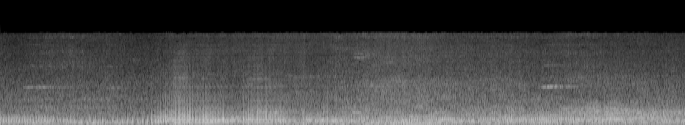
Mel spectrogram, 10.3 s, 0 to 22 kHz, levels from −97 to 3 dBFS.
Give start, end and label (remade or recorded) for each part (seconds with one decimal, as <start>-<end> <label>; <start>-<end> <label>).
0.0-2.6 recorded; 2.6-5.0 remade; 5.0-5.5 recorded; 5.5-6.1 remade; 6.1-10.3 recorded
